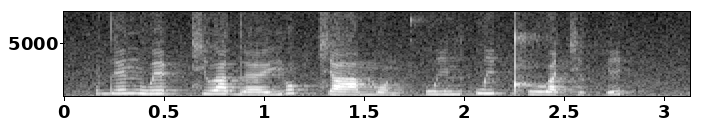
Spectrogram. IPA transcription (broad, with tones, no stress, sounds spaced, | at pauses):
d e˥˩ n w e˥˩ ʔ t͡ɕ ɯ˥˩ a̯ d ɛː˦˥ j o˥˩ k̚ t͡ɕ aː˧ m o˨˩ n kʰ w i˦˥ n k w i˥˩ t̚ kʰ w u˧ a̯ t͡ɕ ɯ˨˩ k̚ l i˥˩ t̚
